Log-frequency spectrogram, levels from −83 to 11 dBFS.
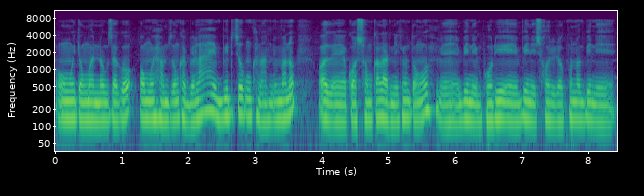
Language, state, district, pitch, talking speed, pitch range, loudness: Kokborok, Tripura, Dhalai, 135 Hz, 170 wpm, 130-140 Hz, -15 LUFS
